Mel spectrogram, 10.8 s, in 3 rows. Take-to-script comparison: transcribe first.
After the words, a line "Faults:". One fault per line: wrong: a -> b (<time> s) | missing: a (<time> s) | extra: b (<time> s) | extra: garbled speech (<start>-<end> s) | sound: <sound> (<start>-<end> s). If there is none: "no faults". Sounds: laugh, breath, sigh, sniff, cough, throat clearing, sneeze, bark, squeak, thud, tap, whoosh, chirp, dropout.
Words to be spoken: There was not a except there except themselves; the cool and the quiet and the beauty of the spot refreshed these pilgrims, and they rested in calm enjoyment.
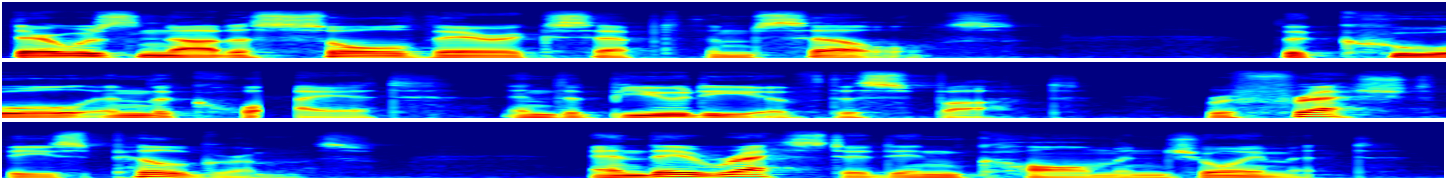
There was not a soul there except themselves; the cool and the quiet and the beauty of the spot refreshed these pilgrims, and they rested in calm enjoyment.
Faults:
wrong: except -> soul (0.6 s)
sound: dropout (4.2-4.4 s)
